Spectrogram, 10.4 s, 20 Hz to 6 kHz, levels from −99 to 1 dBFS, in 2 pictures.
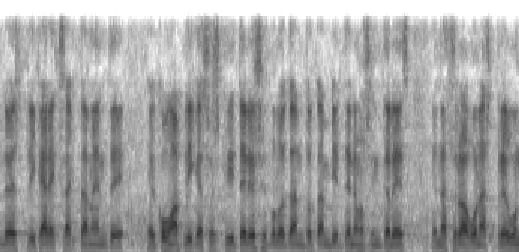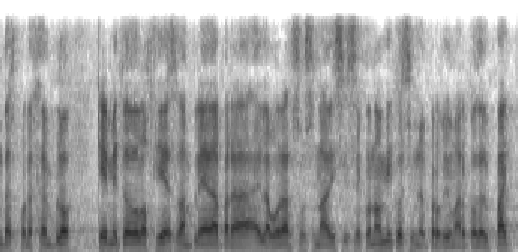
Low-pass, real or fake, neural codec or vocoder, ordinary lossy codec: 5.4 kHz; fake; codec, 16 kHz, 4 kbps, FunCodec, trained on LibriTTS, 50 frames a second; none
